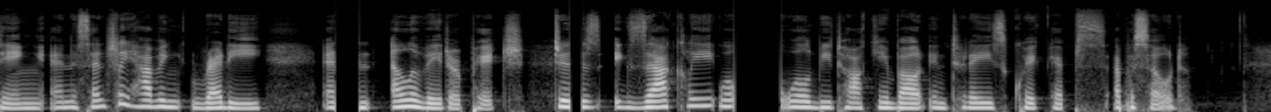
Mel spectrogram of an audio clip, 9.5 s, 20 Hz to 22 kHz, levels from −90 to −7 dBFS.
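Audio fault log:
2.51 to 2.69 s, block of digital silence: right after "and essentially having ready", the sound drops to silence for about 186 ms, then resumes on "elevator pitch". The length fits an 8192-sample block the output buffer never received in time. The abrupt cut in and out leaves a clear hole.
4.16 s, damaged data in a compressed stream: just after "elevator pitch", corrupted bytes make the decoder misread a frame and lose sync.
4.27 to 4.37 s, block of digital silence: a shorter dropout of about 93 ms, consistent with a 4096-sample buffer left unfilled, heard as a gap.
5.50 to 5.85 s, block of digital silence: the longest hole, about 348 ms of silence with hard edges.
7.87 s, damaged data in a compressed stream: after "about in today's quick", another bad frame throws the decoder off while it hunts for the next header.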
